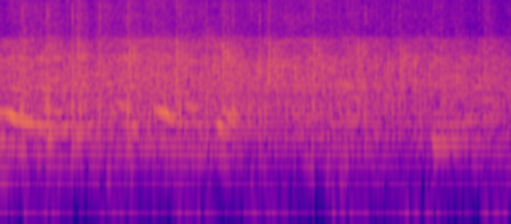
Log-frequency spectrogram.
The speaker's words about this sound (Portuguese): Mas, gente, é muito pouco aplauso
